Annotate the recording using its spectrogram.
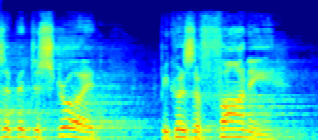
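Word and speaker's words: Fani: been destroyed because of fonny f a n i fny you have to pronounce it Fon it's called Fanny you have to pronounce fny I don't know how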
